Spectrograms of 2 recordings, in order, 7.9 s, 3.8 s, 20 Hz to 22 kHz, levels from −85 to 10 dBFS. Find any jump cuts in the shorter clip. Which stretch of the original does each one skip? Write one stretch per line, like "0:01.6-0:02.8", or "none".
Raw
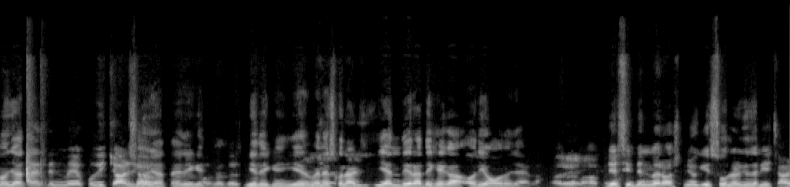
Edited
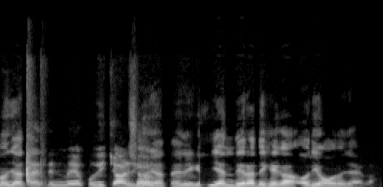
0:02.0-0:03.7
